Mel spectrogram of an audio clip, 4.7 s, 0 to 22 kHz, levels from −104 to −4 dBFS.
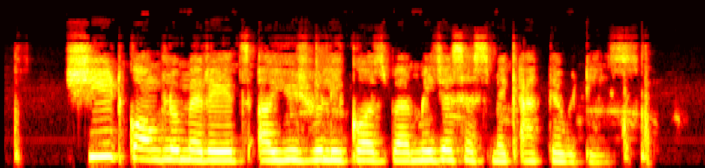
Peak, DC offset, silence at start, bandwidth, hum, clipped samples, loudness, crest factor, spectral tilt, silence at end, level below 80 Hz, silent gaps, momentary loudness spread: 0 dBFS; under 0.1%; 0.1 s; 9.6 kHz; none; under 0.1%; -14 LUFS; 14 dB; -3.5 dB/octave; 0.4 s; -62 dBFS; none; 13 LU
